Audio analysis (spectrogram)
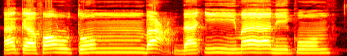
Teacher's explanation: را ساکن سے پہلے زبر ہے، را کو موٹا کریں گے، میم ساکن کے بعد با ہے، یہاں پر غنہ کریں گے، آواز ناک میں چھپائیں گے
